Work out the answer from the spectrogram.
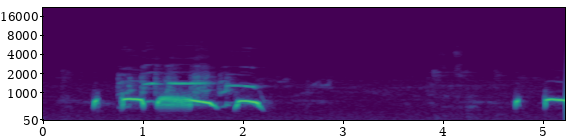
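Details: Spotted dove cooing, a recording used to stimulate and train male doves: a short low note, then a long rolling coo, a clear falling coo and a fading tail, followed by a pause and the start of another phrase.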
